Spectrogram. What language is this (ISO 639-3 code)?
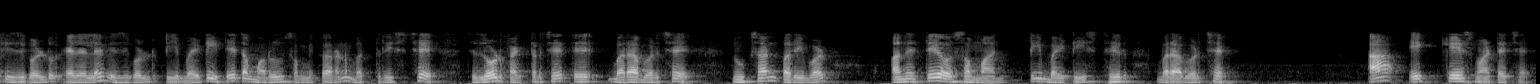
guj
